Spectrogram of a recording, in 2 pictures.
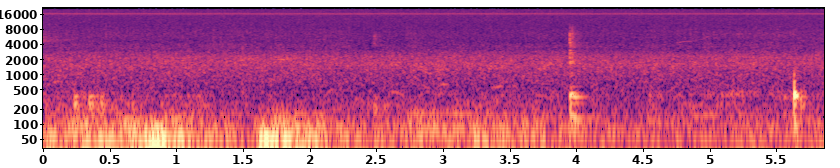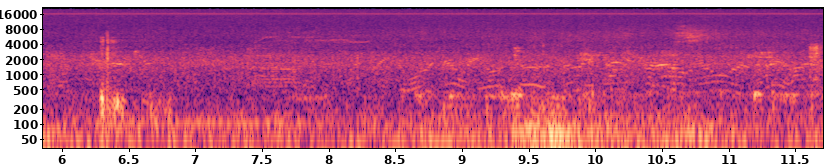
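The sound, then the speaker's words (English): Faint low rumbles of thunder as heavy rain approaches, swelling a few times over a steady background hiss, with scattered sharp clicks in between. “Yes, here comes the big rain stuff. Here it comes. There's some thunder in the background.”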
